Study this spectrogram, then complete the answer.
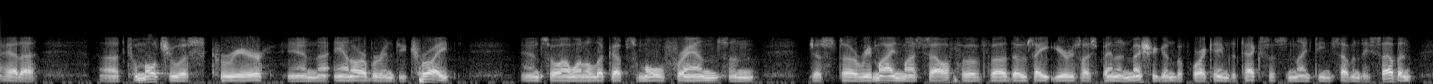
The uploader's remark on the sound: Apologies for the phone sound quality.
